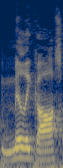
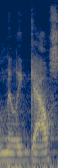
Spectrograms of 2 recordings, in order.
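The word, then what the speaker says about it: milligauss: something that is called milligos or milligaus depending on how you pronounce it. I call it milligos.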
